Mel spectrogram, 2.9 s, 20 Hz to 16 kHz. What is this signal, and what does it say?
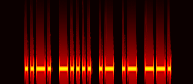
Morse code, heard as a keyed tone, about 28 wpm, 700 Hz. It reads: F6AAG
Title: DXCC-100 Call Signs - 5 Characters - 28wpm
